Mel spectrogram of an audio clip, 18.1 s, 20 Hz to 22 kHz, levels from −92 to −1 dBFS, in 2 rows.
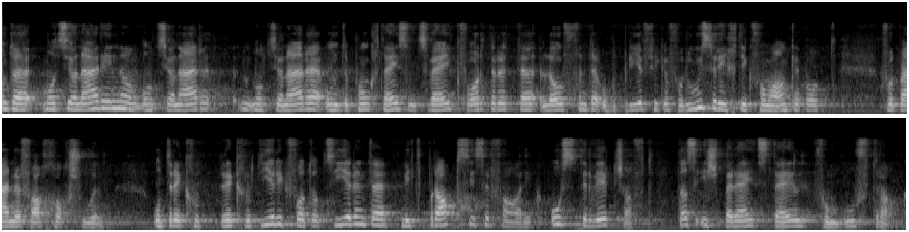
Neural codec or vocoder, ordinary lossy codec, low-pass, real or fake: codec, 24 kHz, 6 kbps, HILCodec; Opus, 32 kbps; 9.9 kHz; fake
